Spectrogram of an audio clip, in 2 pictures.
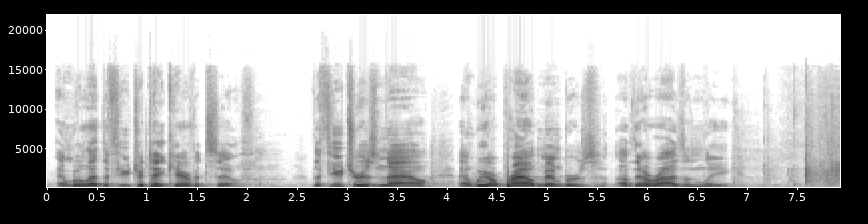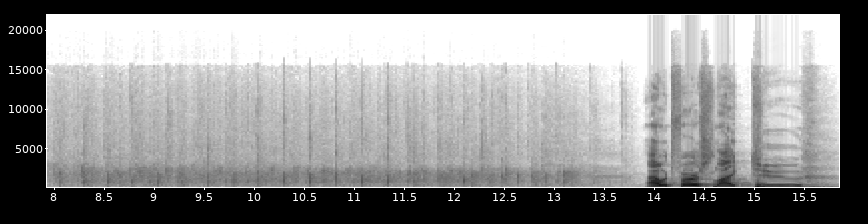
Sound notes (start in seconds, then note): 7.2 applause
